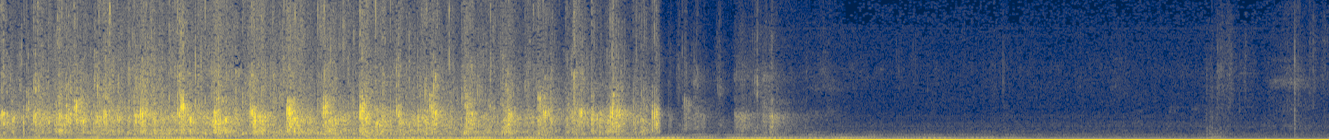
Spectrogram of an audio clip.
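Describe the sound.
Audience applause welcomes a speaker at a church service: a dense, steady wash of clapping for about five seconds, then it fades out quickly into quiet.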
